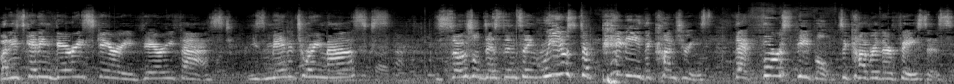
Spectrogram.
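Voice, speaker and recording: Over noticeable background noise, a woman uses a raised, projected voice at an extremely high pitch with lively intonation. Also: moderate pace. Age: young. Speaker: rally speaker, activist. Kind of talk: protest rally speech. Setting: outdoor rally with crowd.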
